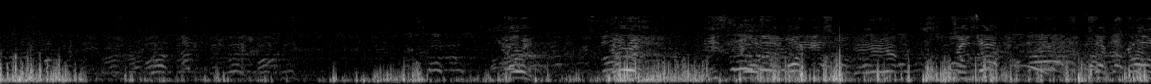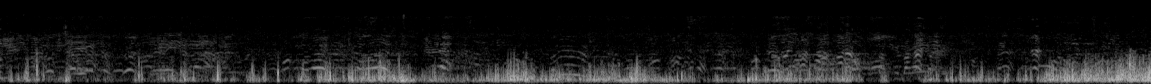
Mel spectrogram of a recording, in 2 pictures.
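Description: Young men shout and call to each other outdoors at a distance.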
